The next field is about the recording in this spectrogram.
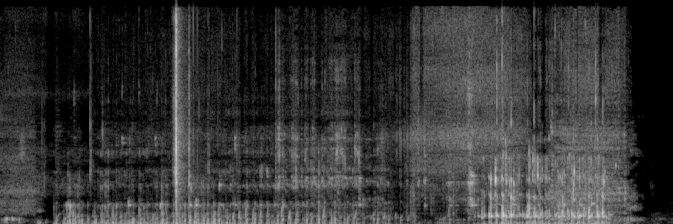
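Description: Rapid, gurgling water bubbling in a bong, a continuous burbling for about six seconds that swells louder toward the end, with a brief sharp click early on.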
